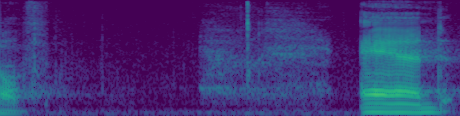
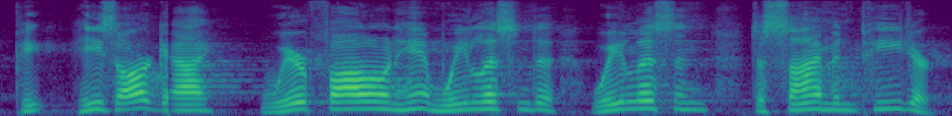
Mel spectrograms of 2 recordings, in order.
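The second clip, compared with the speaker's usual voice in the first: higher, louder voice of a loyal faction; mock partisan; 7 semitones higher, 8 dB louder than usual. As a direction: speak up as a devoted follower.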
